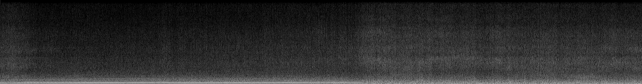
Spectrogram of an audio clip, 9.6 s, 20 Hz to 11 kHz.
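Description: A Suzuki GSX-8R motorcycle on the move: a loud, steady engine drone dips in pitch as it downshifts, then gives way to rushing wind noise while it cruises.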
